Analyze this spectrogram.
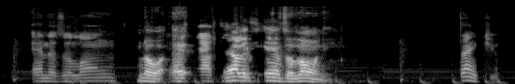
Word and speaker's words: Anzalone: And then Alex Alazone, and I can't pronounce his name, Anzalone.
